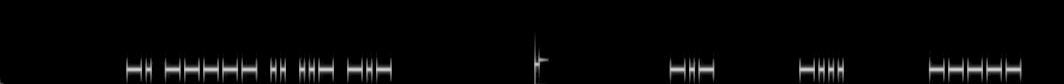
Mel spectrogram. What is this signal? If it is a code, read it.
Morse code, heard as a keyed tone, about 25 wpm, spaced as for 15 wpm, 700 Hz. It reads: N0IUK KB0
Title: USA Call Signs - 6x Character Spacing - 25wpm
